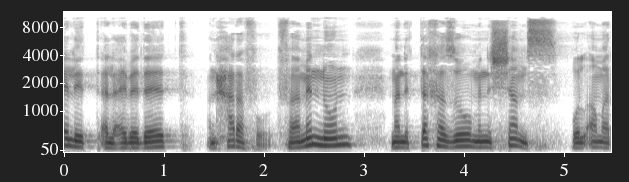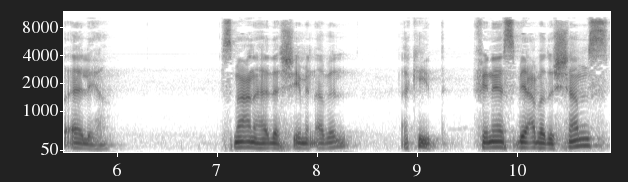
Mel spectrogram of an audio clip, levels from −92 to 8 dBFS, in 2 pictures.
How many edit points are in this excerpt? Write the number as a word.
one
